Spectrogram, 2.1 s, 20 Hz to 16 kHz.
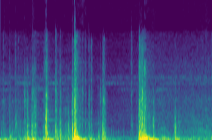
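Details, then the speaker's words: Mercedes 300SL R129 convertible after roof control module repair, test module connected but not bolted in: short electric motor whir in bursts with solid clunks as windows drop and roof starts moving; roof and windows work normally. "roof works just fine windows and that's about it"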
